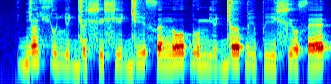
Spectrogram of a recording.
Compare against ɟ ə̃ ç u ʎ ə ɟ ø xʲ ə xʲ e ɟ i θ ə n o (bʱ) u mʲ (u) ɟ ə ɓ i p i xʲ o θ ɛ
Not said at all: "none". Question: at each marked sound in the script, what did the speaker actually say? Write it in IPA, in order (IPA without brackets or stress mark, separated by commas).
ɓ, ø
